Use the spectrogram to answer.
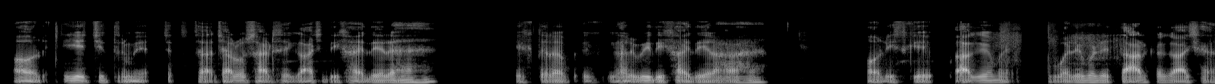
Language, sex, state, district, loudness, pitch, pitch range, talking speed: Hindi, male, Bihar, Muzaffarpur, -28 LUFS, 90 Hz, 90-100 Hz, 150 wpm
